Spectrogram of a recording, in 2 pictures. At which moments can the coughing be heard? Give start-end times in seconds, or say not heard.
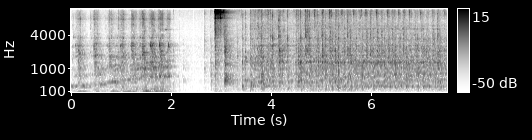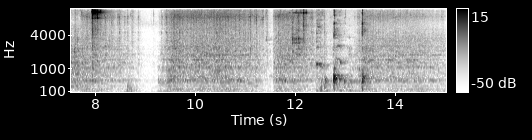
12.4-13.4.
